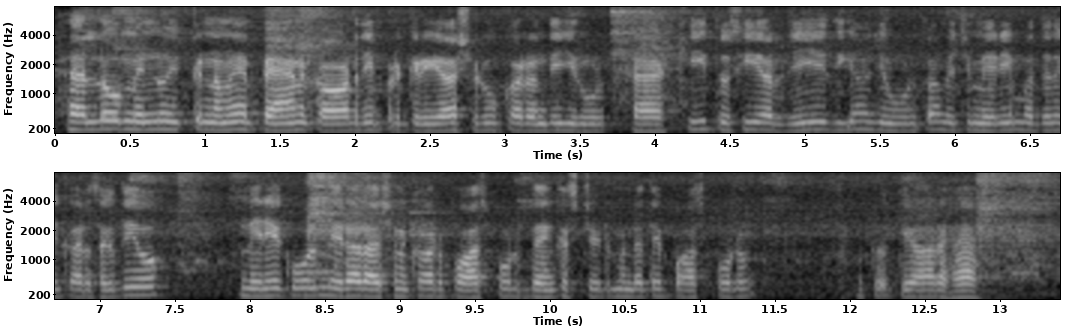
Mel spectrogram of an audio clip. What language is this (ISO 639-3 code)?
pan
